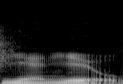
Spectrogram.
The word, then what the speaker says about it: GNU: But wait a minute, what is GNU? It's pronounced GNU and it's a project that predates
